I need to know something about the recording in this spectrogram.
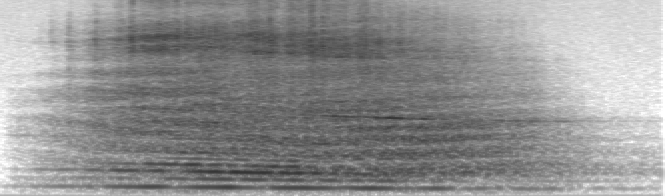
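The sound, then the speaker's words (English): A propeller-driven airplane engine drones past, swelling from quiet to a loud steady hum with a deep rumble, then fading away over about four seconds. “Airplane.”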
